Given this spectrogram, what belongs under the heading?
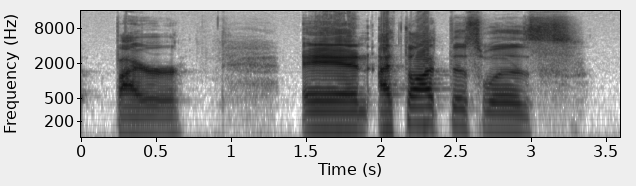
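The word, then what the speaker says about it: Firor: I pronounce it Fear, but Fire.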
